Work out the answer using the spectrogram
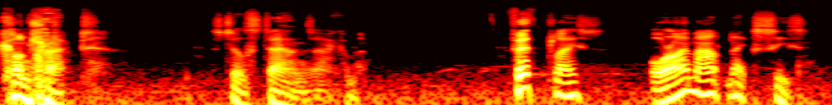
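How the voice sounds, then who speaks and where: A man's voice: fairly low pitch, huge pitch swings, slow, a bit bright, a little hiss or hum, exaggerated voice. An actor playing a cold, wealthy investor and father who speaks in a curt, clipped way. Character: cold rich male investor, older father.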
